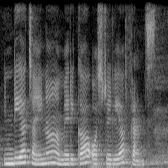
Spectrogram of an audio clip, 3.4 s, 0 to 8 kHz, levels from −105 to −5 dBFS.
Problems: background conversations at intervals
